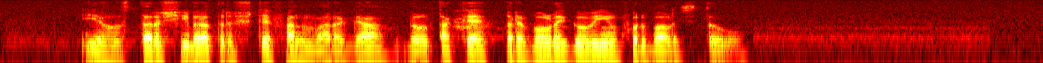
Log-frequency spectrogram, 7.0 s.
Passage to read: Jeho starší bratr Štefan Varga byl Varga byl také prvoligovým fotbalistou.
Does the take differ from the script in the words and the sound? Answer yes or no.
yes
